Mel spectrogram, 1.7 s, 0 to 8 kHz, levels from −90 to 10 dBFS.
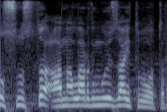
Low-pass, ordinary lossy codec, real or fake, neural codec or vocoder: none; none; real; none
